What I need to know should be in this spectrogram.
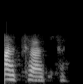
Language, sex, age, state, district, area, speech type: Sindhi, female, 30-45, Rajasthan, Ajmer, urban, conversation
